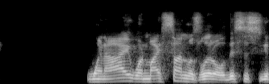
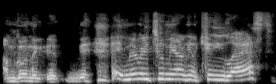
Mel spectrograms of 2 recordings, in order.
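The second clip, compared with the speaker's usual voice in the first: Commando quote; 8 semitones higher than usual. Retold or imitated. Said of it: "Don't mess with me with Commando".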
